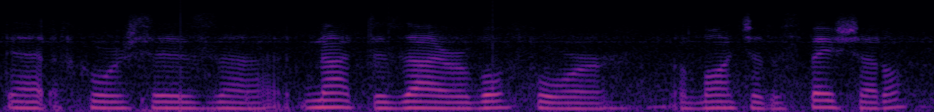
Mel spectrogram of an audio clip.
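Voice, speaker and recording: A woman giving live launch control commentary as an official announcer, in a measured, matter-of-fact way. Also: low-pitched, level tone. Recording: dull lo-fi broadcast audio with noise.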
